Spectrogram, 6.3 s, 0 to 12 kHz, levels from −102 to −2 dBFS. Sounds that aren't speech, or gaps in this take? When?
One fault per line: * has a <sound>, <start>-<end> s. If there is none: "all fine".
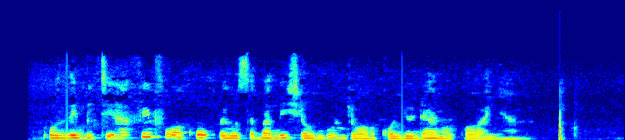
all fine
